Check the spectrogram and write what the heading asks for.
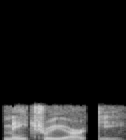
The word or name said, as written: matriarchy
